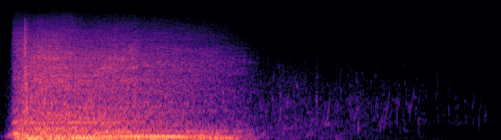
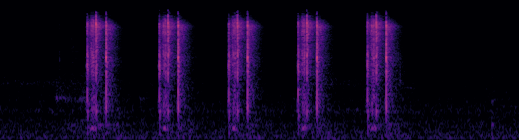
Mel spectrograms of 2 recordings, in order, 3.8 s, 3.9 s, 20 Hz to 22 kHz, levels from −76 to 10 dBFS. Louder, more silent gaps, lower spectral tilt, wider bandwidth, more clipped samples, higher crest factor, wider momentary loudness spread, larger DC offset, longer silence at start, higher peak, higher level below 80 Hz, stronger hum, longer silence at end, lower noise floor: first, -12 LUFS vs -28 LUFS; neither; first, -6 dB/octave vs 2.5 dB/octave; second, 12.5 kHz vs 16.5 kHz; neither; second, 14 dB vs 32 dB; first, 11 LU vs 8 LU; neither; second, 0.05 s vs 0.65 s; about the same, 0 dBFS vs -2 dBFS; first, -20 dBFS vs -74 dBFS; neither; first, 1.9 s vs 0.9 s; about the same, -64 dBFS vs -61 dBFS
